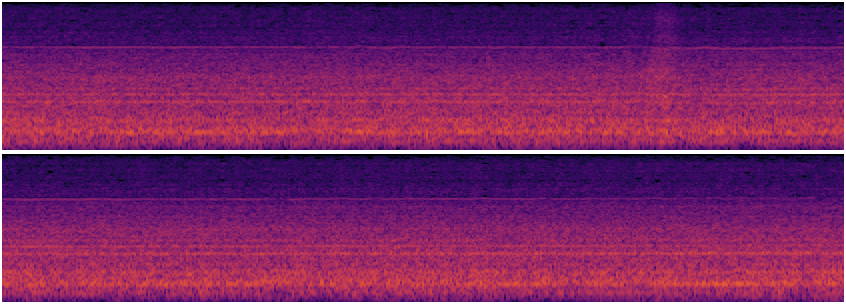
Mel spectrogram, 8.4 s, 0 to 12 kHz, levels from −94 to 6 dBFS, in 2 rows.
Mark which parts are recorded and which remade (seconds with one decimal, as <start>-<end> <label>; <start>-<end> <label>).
0.0-5.6 remade; 5.6-7.8 recorded; 7.8-8.4 remade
